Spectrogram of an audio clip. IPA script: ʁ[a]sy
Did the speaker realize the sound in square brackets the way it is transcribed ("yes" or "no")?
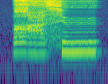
no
